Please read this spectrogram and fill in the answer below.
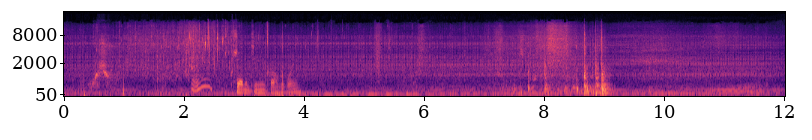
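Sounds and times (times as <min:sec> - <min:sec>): steady low hum: 0:00.0 - 0:12.0
knocks and taps on a boat: 0:07.6 - 0:09.2.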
